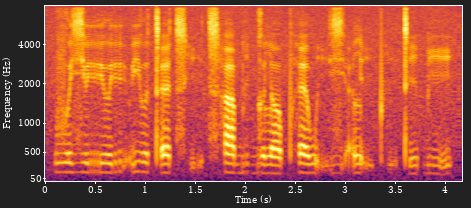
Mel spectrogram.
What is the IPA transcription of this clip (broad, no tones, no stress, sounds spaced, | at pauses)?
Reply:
v ɯ zʲ u rʲ ɯ rʲ o̰ j ɯ tʼ ɛ t͡sʰ ḭ t͡sʰ a b i ɡ ɯ l ʌ pʰ ɛ w ḭ zʲ a̰ l ḭ pʰ ḭ tʼ i ɓ i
